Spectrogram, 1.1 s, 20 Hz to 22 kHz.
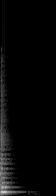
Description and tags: One-shot from Versilian Studios Chamber Orchestra 2: Community Edition sampling project.
Instrument family: Strings
Instrument: Violin Section
Articulation: pizzicato
Note: C5
Midi note: 72
Midi velocity (center): 95
Microphone: 2x Rode NT1-A spaced pair, Royer R-101 close
Performer: Lily Lyons, Meitar Forkosh, Brendan Klippel, Sadie Currey, Rosy Timms
c5, midi-note-72, midi-velocity-95, multisample, pizzicato, single-note, strings, violin, violin-section, vsco-2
